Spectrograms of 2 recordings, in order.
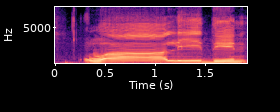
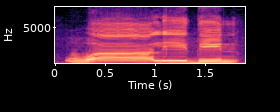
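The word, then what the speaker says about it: وَالِدٍ: কিভাবে শিখবো ওয়ালিদিন হ্যাঁ আমার সাথে আরেকবার পড়বেন ওয়ালিদিন আরেকবার হ্যাঁ ওয়ালিদিন এরপরে বলবেন এই হরফ গুলোর উচ্চারণ কিভাবে পড়তে হবে অবশ্যই আপনি আমার সাথে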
